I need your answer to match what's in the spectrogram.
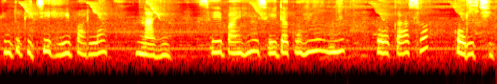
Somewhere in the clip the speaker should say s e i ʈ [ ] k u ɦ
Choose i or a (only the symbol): a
